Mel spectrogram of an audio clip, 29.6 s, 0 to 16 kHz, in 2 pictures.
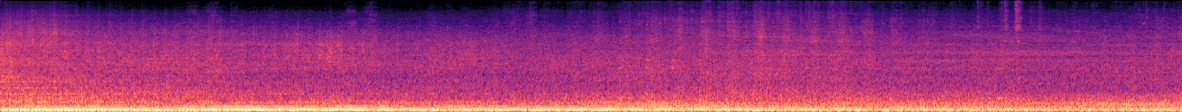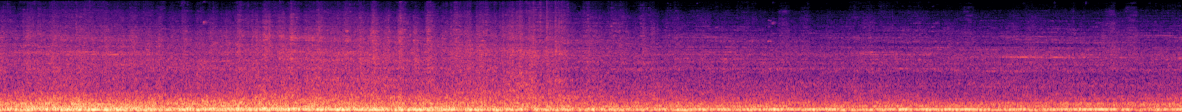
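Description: Freight train of double-stack container well cars rolling past, a steady rumble of steel wheels on rail. Over the first dozen seconds the low drone of the mid-train GE ES44AC diesel locomotive fades as it moves away, and the whole sound slowly eases off.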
